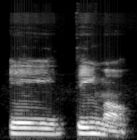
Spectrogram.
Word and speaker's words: Dimitrov: hit the like button that I demo is pronounced like the i in interesting a demo oh Gregor goes for the drop shot but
